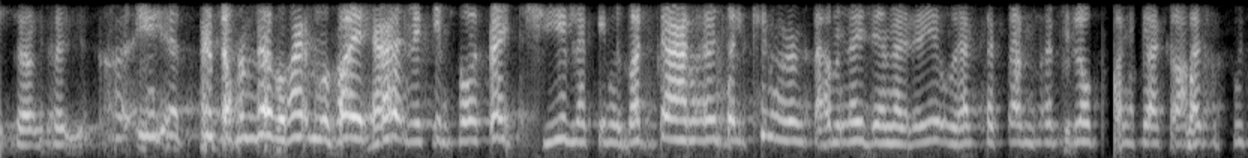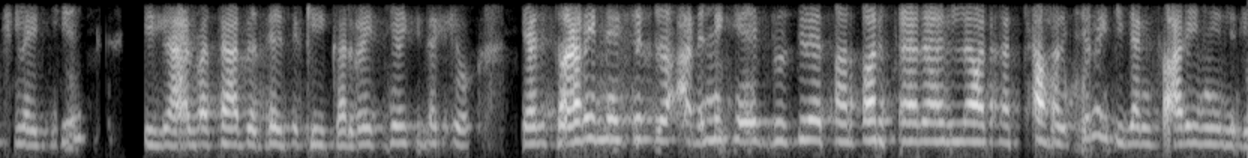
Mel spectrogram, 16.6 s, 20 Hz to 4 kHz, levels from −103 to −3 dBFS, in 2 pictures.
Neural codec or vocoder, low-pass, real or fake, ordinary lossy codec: codec, 24 kHz, 1.5 kbps, HILCodec; 3.6 kHz; fake; none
